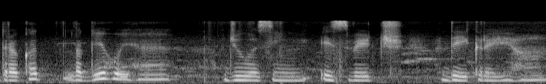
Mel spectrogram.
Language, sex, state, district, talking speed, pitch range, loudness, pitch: Punjabi, female, Punjab, Kapurthala, 120 wpm, 190-225 Hz, -17 LUFS, 200 Hz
